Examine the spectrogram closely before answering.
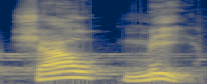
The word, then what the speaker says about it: Xiaomi: how you pronounce it it's shall like shaolin monk shall me okay now we got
